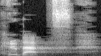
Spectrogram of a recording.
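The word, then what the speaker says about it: Kiribati: It's it's pronounced. So I'm Kirbats and it's in in the Pacific and I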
